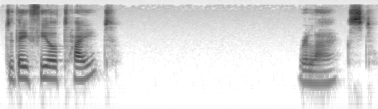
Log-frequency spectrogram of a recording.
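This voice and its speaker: Slow, low-pitched woman guiding meditation. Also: vocal fry. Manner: gentle, measured, with long pauses between short phrases. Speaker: mindfulness meditation guide. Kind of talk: guided body-scan meditation.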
